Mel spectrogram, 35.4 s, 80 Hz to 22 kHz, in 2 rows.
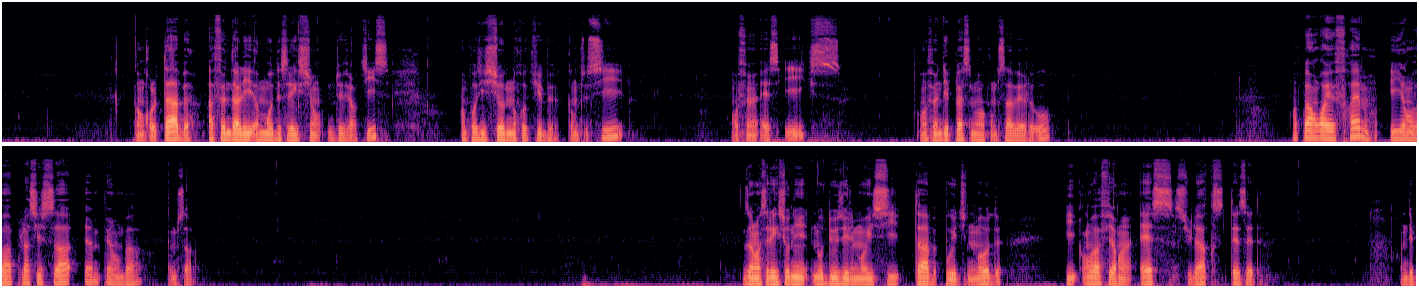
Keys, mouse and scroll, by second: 0.2-0.5 scroll down 2, 0.5-1.5 scroll up 5, 1.5 ctrl+Tab, 4.4-5.3 scroll up 2, 5.3-8.3 drag, 9.1 s, 11.7-13.8 drag, 13.8-14.6 scroll up 1, 14.6 scroll up 1, 14.7-15.3 scroll down 2, 15.3 z, 16.4 right click, 16.6 b, 18.2-21.3 drag, 21.4 z, 21.8-23.1 scroll down 8, 23.1-25.2 middle drag, 25.2 KP_1, 26.1 Tab, 26.2-27.1 scroll up 3, 27.1 right click, 27.7 shift+right click, 28.4-29.0 ctrl+scroll up 1, 29.0 Tab, 29.5-30.1 scroll up 2, 30.1 a, 30.5 a, 31.3 s, 34.5-35.3 drag.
